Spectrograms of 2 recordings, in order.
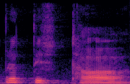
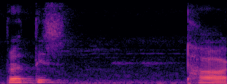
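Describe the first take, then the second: First: Said in the usual way. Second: प्रतिष्ठा drawn out very slowly, syllable by syllable; प्रतिष्ठा stretched out like a teacher dictating; slow syllable drill. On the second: Shown as a demonstration. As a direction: sound out प्रतिष्ठा slowly for spelling. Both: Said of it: "टा नहीं".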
